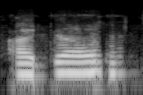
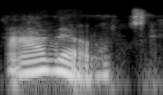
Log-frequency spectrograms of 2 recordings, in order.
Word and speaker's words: adult: Yeah, adult hoặc là adult. Tức là mình stress the first or the second syllable. That's okay. Adult Yeah, or adult. yeah, that's okay.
